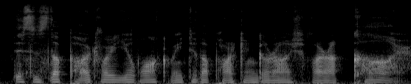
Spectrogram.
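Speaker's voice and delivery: whispered, in a put-on voice. Voicing a hostage in a game scene, whispering to the captor: whispering in character.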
